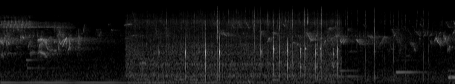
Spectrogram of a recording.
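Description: Birds chirping, then from about two and a half seconds a steady hiss with many sharp crackles from vegetables sizzling in a cooking pot over an outdoor fire as corn is tipped in; the crackling thins out near seven seconds and birdsong continues.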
